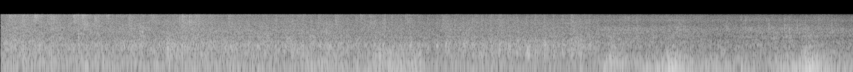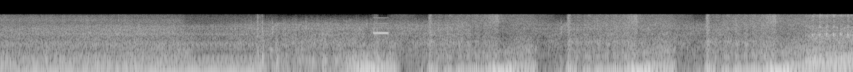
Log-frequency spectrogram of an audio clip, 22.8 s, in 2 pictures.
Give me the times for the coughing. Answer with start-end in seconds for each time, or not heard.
not heard.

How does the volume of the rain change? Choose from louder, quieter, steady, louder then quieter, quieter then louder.
quieter.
